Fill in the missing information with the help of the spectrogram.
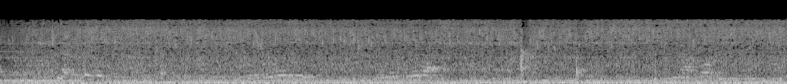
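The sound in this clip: Chapli kebab fries in oil in a karahi pan at a Kabul kebab shop, giving a loud, steady, unbroken sizzle throughout.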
